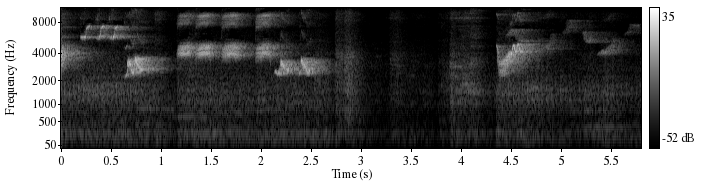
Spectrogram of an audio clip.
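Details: Persistent song from a tame Sunda bulbul: bright, rapidly repeated whistled phrases with sharp up-slurred notes, a quiet stretch in the middle, then a loud rising slur and scattered high notes.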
